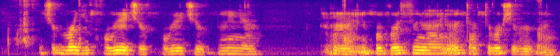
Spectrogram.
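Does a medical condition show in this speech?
Yes: spinal muscular atrophy; cannot use normal keyboard, uses phone touchscreen connected directly to computer, right-click via two keys.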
